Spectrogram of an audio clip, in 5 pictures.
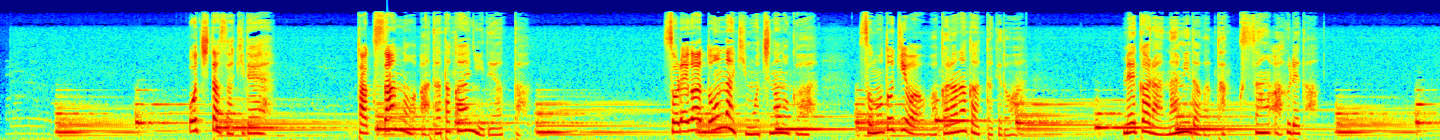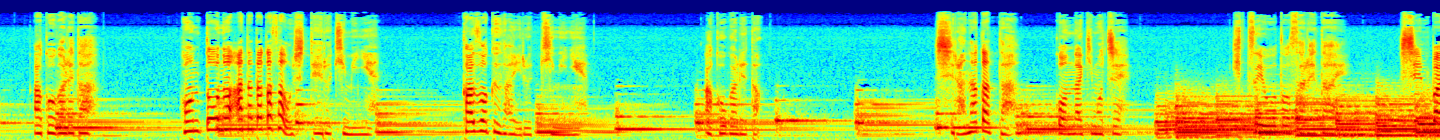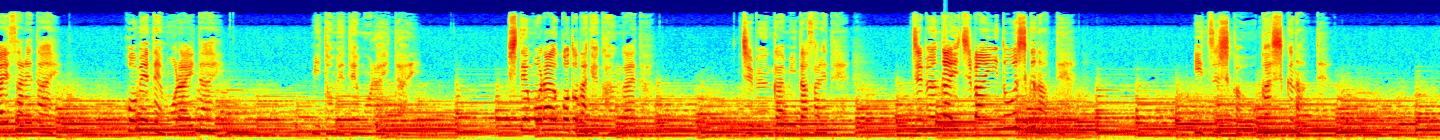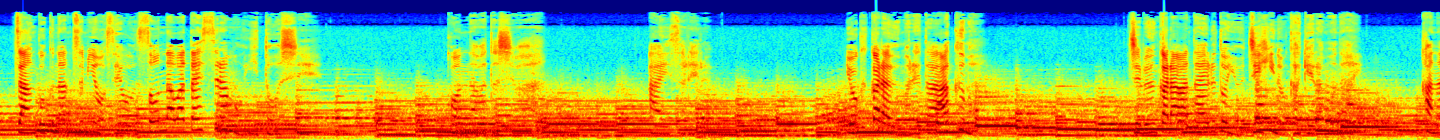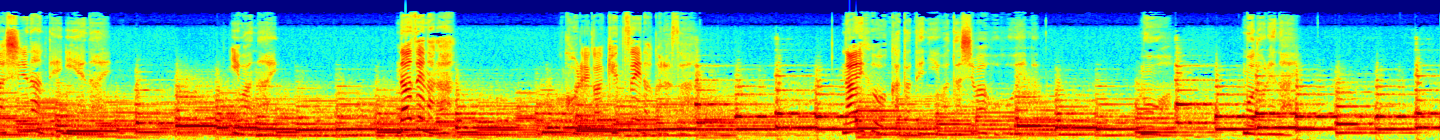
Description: Undertale声劇 「I’m…」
